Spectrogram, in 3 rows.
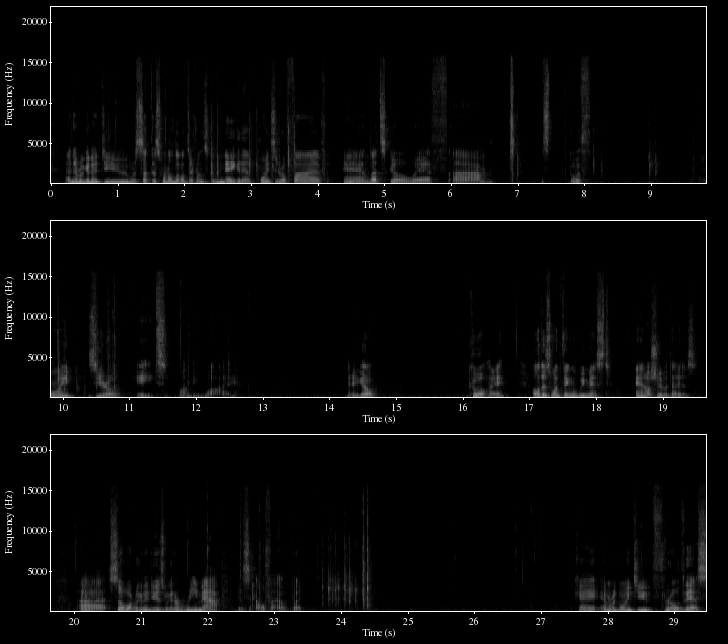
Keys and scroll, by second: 2.3 KP_Subtract, 3.1 KP_0, 3.2 KP_5, 3.4 Tab, 8.8 KP_1, 9.8 BackSpace, 10.1 KP_0, 10.4 KP_8, 10.5 Return, 22.5-24.5 typing.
